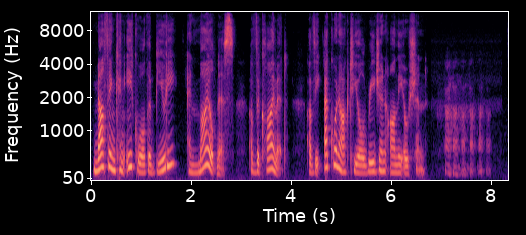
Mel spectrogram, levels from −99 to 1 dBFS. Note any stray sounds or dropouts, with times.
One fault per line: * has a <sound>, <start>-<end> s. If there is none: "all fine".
* has a laugh, 6.9-8.0 s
